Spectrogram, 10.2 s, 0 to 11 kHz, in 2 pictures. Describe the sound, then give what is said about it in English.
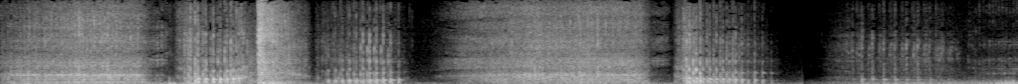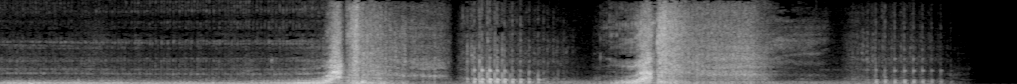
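A Florida panther named Duke, about 130 pounds and 6 feet long, kept in a backyard, roars and growls in a series of loud, raspy bursts with short pauses between them, and no one speaks. “That's a Florida panther.”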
